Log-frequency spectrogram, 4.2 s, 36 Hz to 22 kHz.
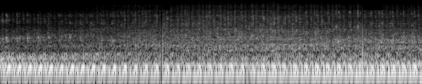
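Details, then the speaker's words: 1977 Jeep CJ5 AMC V8 idling after being revived from non-running: steady low, slightly lopey idle that sounds like running on seven, just the AMC sound, not a misfire; carburetor floods easily and leaks, new one planned. "oh she hums yeah nice and quiet oh yeah amc v8 they all sound like they're running on seven that's just the amc sound"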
